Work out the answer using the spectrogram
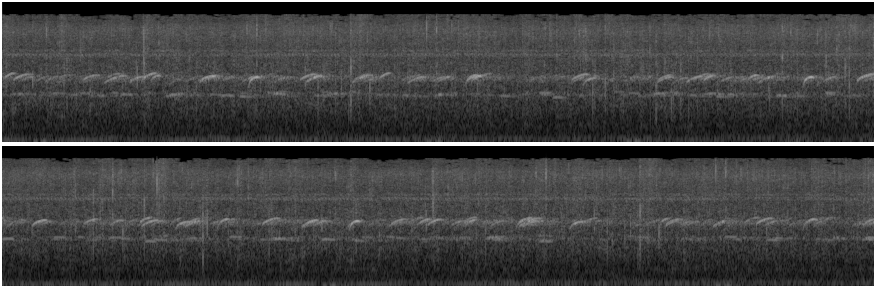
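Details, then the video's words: On Hawaii's Big Island, coqui frogs keep up a continuous chorus through a tropical downpour. Steady two-tone calls, the second note higher and sweeping upward, overlap constantly beneath falling rain. "Tropical Rain & Coqui"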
